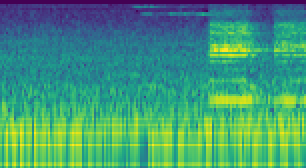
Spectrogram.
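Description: Faint street background, then a vehicle horn sounds one short honk near the end.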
